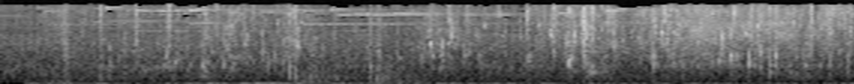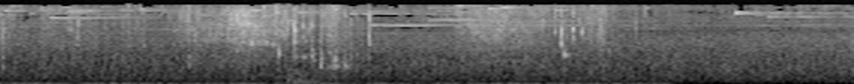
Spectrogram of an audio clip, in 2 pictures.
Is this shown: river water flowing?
yes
